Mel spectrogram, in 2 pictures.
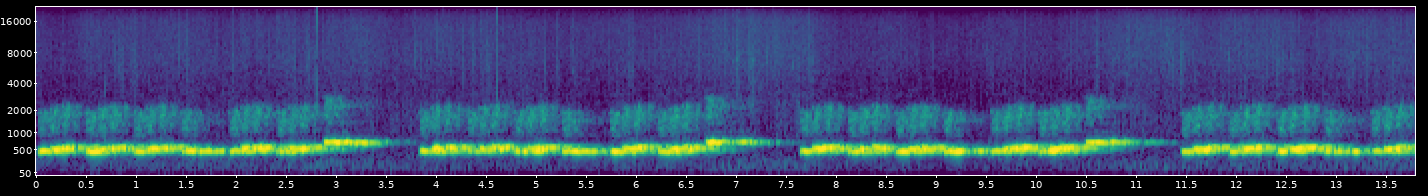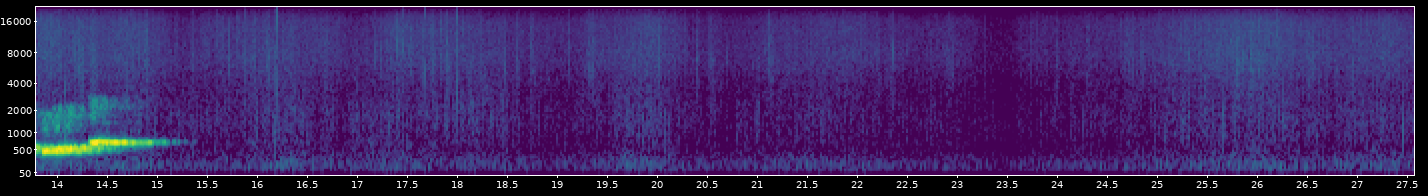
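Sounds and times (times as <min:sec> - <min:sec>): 
whistle melody at 126 BPM in A# minor: 0:00.0 - 0:15.1.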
